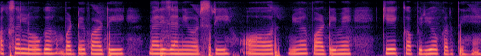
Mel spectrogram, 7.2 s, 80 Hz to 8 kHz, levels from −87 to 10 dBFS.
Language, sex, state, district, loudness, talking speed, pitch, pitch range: Hindi, female, Uttar Pradesh, Budaun, -16 LUFS, 135 wpm, 210 Hz, 205-215 Hz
